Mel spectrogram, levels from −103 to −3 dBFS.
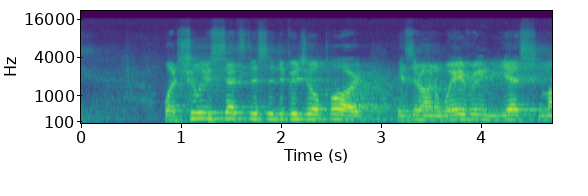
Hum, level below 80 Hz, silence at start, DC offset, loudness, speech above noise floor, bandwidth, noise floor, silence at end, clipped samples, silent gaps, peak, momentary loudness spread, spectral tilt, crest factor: none; -72 dBFS; 0.85 s; under 0.1%; -21 LUFS; 30 dB; 12 kHz; -50 dBFS; 0 s; under 0.1%; none; -6 dBFS; 9 LU; -5.5 dB/octave; 16 dB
